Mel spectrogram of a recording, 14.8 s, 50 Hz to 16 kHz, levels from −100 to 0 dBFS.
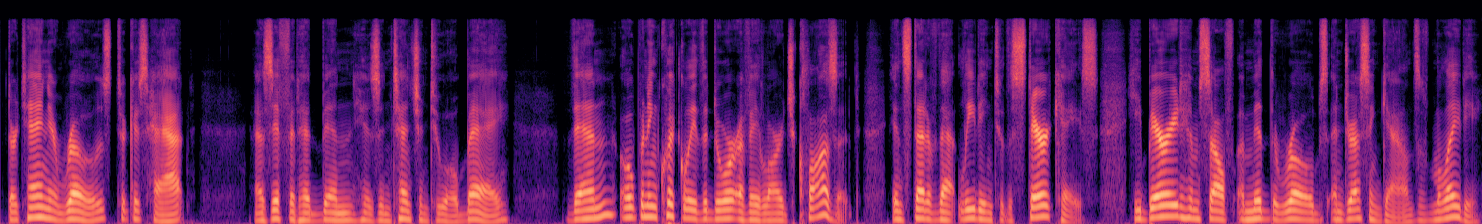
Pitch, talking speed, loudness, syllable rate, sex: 130 Hz, 165 wpm, -21 LUFS, 4.9 syllables/s, male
